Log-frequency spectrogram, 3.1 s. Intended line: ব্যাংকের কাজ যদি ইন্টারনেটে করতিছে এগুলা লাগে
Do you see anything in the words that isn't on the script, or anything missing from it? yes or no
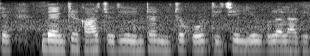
no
